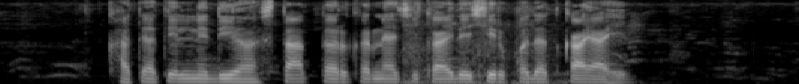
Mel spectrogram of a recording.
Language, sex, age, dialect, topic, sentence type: Marathi, male, 18-24, Standard Marathi, banking, question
